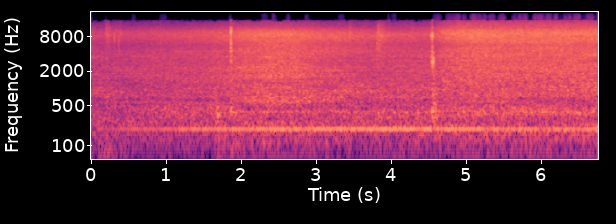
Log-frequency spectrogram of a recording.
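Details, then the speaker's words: Ford Triton 4.6 V8 SUV back-lot trade-in in rough condition with possible brake problems: smooth, even idle with a steady low drone and no knocks or ticks; normal idle. "Sounds like a pretty smooth running truck though for how kind of condition it's in."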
